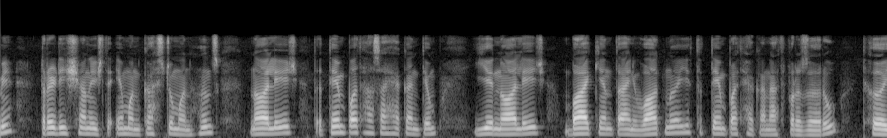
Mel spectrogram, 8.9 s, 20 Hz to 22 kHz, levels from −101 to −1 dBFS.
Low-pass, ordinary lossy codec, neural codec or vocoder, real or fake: none; none; none; real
